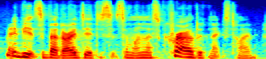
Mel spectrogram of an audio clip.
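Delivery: ordinary delivery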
